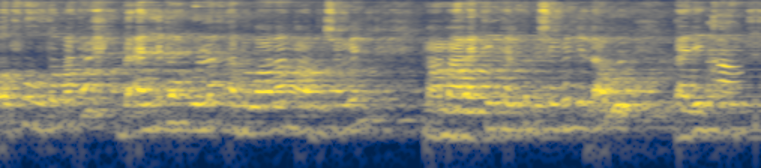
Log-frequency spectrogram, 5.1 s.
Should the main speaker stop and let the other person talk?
No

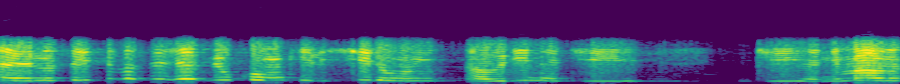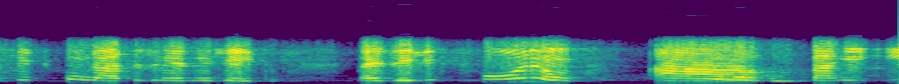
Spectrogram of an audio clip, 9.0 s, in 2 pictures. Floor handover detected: No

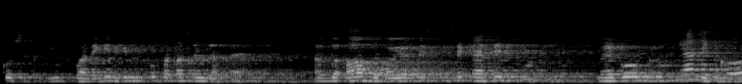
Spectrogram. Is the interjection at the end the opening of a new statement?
No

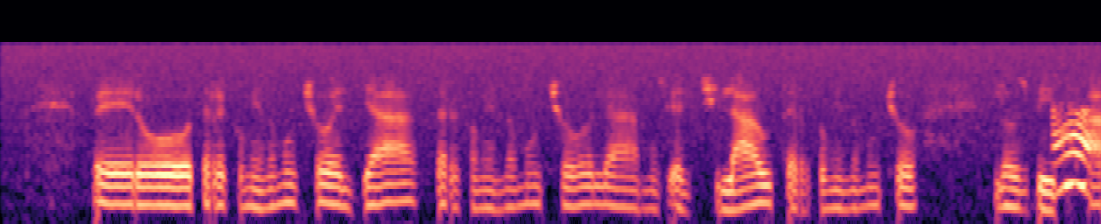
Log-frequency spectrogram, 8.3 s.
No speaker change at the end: No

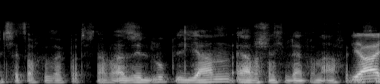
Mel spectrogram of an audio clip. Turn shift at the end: Yes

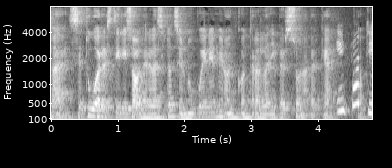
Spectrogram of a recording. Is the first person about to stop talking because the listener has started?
Yes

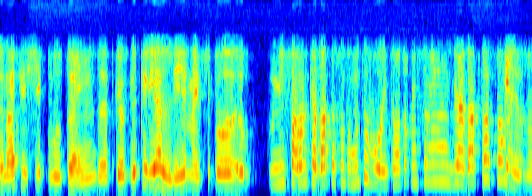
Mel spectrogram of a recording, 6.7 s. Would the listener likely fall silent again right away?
No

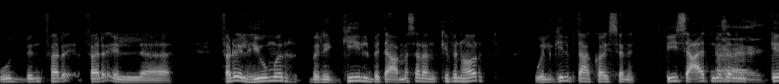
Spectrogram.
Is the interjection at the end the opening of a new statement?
No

